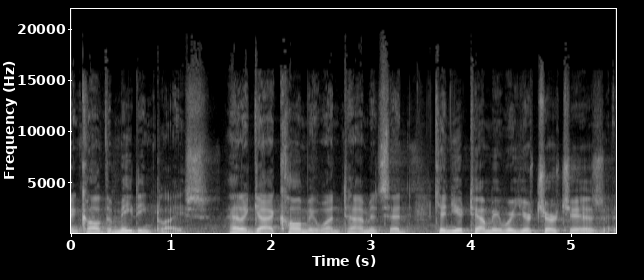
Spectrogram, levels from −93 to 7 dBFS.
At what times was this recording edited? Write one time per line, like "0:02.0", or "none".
0:01.5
